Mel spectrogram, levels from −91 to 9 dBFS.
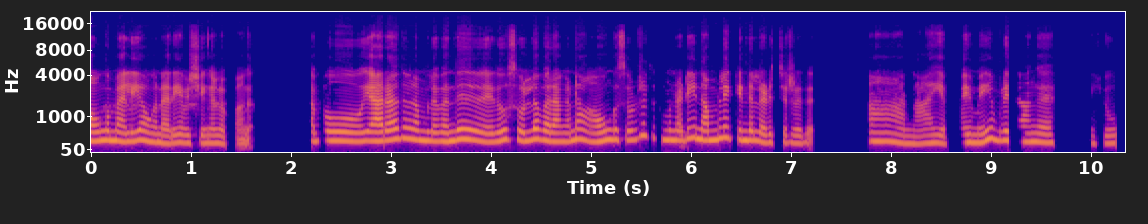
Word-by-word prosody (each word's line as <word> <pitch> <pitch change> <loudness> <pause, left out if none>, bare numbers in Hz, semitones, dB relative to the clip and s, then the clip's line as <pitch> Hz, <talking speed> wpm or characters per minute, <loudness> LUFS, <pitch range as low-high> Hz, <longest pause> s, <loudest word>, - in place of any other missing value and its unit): அவுங்க 240 +2 +3
மேலய 225 +3 +2
அவுங்க 215 -3 -1
நிறைய 190 +3 -1
விஷயங்கள் 185 0 -3
வப்பாங்க. - - -9 0.6
அப்போ 240 +1 -4 0.4
யாராவது 250 +6 +5
நம்மள 240 -2 +1
வந்து 255 +5 +3 0.3
ஏதோ 225 +3 0 0.2
சொல்ல 240 +3 +2
வராங்கன்னா, 225 +4 +1
அவுங்க 260 +4 +2
சொல்றதுக்கு 300 +3 -5
முன்னாடியே 255 +4 0
நம்மளே 270 +6 +2
கிண்டல் 245 -3 +1
அடிச்சிர்றது. 185 -2 -6 0.6
"ஆ - - -1 0.4
நான் 180 +2 -5
எப்பயுமே 195 +3 -3
இப்பிடிதாங்க. 215 -4 -2 0.5
ஐயோ! 180 +1 -10
230 Hz, 140 wpm, -24 LUFS, 200-250 Hz, 0.6 s, யாராவது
